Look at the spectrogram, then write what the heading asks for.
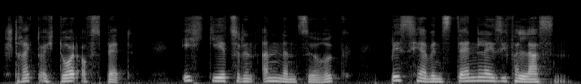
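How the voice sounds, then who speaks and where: A man's voice: a little high, a little slow, a little mellow, voice pushed up, natural voice. A bold young witch-maiden from a gothic storybook, as a male narrator plays her. She is sly and secretive, speaking in formal literary phrases with a confiding, commanding manner. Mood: brisk, conspiratorial. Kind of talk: dramatic literary audiobook reading.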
